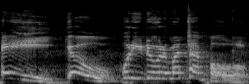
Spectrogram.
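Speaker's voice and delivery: Italian-accented speech.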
